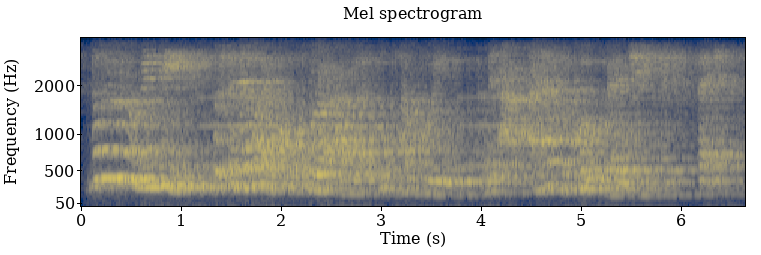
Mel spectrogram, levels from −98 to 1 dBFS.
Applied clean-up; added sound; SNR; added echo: neural separator model SepFormer DNS4.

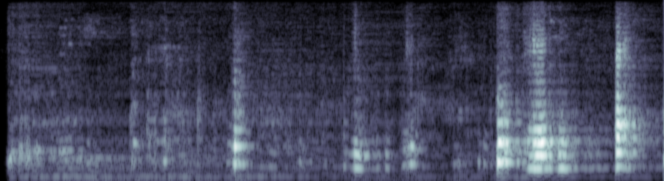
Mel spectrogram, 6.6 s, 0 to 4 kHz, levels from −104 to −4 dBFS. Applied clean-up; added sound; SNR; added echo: neural mask model DeepFilterNet 3.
